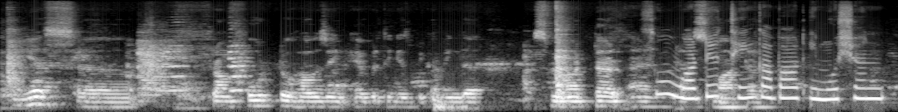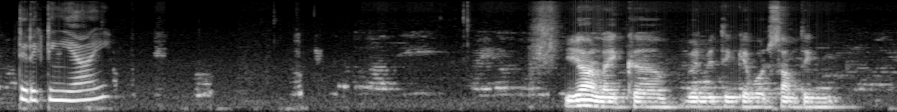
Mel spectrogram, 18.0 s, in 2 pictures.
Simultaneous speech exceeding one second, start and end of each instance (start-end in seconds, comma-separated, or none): 6.5-7.7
